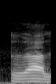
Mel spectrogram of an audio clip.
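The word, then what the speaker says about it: ذ: দাল রাল আলতো করে জাল এই অক্ষরটিকে আপনাকে আলতো করে উচ্চারণ করতে হবে জাল র যা এটি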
